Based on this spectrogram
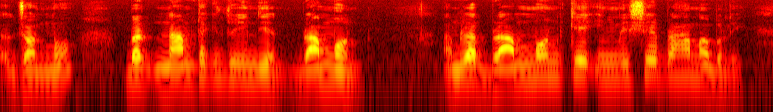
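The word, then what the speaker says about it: Brahman: বলে রবীন্দ্রনাথ টেগোর তো এই ডিফারেন্সটাই এটা আসলে ব্রাহ্মা না এটা হচ্ছে আমরা যদি আমরা যদি বাংলায় উচ্চারণ করি কিংবা ইন্ডিয়ান ভাষায় উচ্চারণ করি তাহলে কিন্তু এটা আসবে হচ্ছে ব্রাহ্মণ তো হচ্ছে ওরা ইচ্ছা করে এই নামকরণটা ইন্ডিয়ান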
